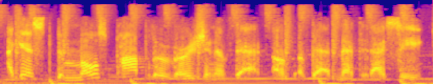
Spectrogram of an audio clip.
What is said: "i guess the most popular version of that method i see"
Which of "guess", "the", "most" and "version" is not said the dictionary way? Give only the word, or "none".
none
